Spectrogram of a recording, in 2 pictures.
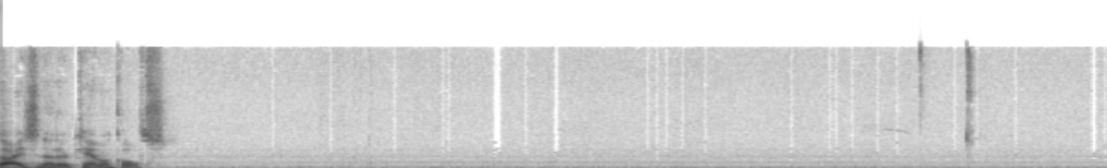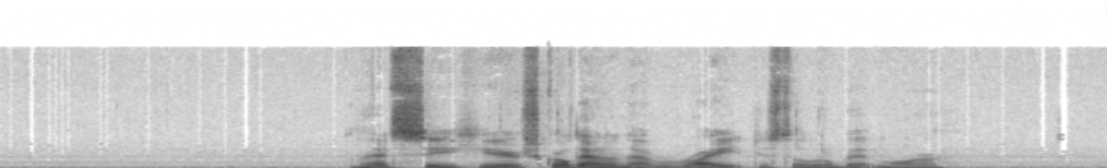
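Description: A man speaks calmly and close to a microphone, pausing between phrases.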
